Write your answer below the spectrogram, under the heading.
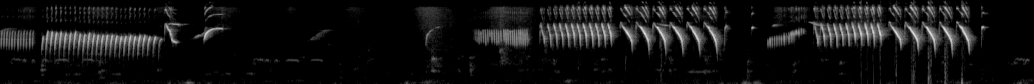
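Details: Canary rolling song for coaxing other canaries to sing: a long buzzy trill, pause, then bursts of rapid rattling notes mixed with quick descending whistles, repeated in two phrases.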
